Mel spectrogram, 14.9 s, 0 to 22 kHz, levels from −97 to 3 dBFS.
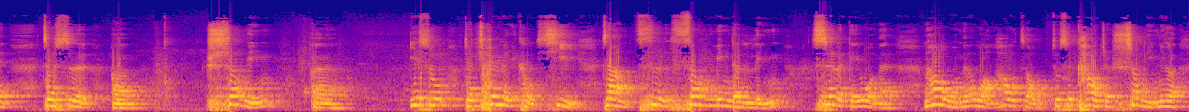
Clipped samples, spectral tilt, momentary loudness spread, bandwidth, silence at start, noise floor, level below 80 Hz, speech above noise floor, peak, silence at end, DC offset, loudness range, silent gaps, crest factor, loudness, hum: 0.4%; -5.5 dB/octave; 9 LU; 14 kHz; 0 s; -37 dBFS; -40 dBFS; 27 dB; 0 dBFS; 0 s; under 0.1%; 2 LU; none; 10 dB; -11 LUFS; none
